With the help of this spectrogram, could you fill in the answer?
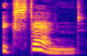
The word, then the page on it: extend: British English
